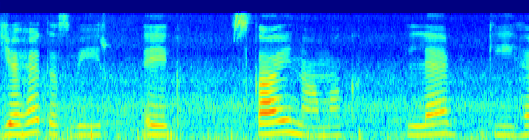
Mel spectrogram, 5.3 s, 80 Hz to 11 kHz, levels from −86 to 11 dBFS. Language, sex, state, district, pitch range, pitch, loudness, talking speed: Hindi, female, Haryana, Jhajjar, 215-245 Hz, 220 Hz, -23 LUFS, 90 wpm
